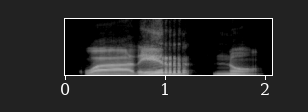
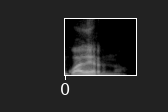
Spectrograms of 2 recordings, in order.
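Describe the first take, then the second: First: "Cuaderno" very slow and loud, cua - DER - no; stress on DER. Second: Said in the usual way. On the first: Shown as a demonstration. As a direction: stretch and punch the middle "der" of "Cuaderno". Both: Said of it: "La que suena más fuerte es der".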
